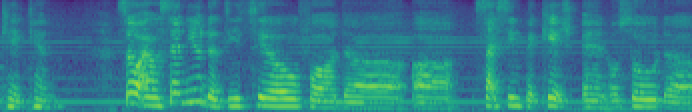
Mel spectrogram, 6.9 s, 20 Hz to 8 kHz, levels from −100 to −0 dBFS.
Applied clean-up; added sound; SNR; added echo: none; Trumpet; 20 dB; none.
